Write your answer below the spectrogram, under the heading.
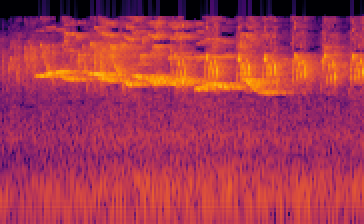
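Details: Bar-winged prinia gives a busy warble of high, sharp chirps and thin down-slurred whistles, packed closely together.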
